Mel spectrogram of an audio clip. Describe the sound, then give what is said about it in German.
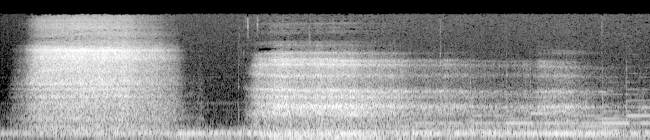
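A long, deep, deliberate breath taken during a guided relaxation: a strong, airy inhale of over a second, a brief pause, then a longer, softer hissing exhale that trails off, with no talk. “Nimm noch einen langen und tiefen Atemzug ganz bewusst.”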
